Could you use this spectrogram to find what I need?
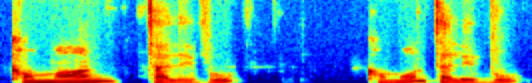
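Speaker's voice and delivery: slow, deliberate "comment allez-vous", rising at the end. Shown as a demonstration. Teacher models it twice after the rule, slow "comment allez-vous". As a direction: stretch out "comment", sounding its T into "allez". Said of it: "la E N se vuelve A N".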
